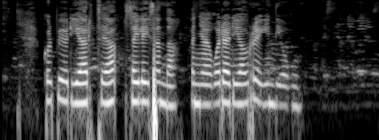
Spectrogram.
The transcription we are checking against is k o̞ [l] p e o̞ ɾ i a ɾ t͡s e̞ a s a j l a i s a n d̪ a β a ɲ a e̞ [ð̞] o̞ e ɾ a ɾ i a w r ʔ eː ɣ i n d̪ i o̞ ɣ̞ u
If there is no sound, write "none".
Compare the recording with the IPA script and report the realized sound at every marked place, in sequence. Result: l, ɣ̞

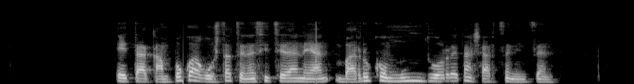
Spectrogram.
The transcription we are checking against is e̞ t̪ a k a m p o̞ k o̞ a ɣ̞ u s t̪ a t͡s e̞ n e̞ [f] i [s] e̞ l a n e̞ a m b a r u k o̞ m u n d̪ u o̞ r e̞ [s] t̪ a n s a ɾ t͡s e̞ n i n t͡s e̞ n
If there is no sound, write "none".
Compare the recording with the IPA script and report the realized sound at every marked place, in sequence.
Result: s, t͡s, none

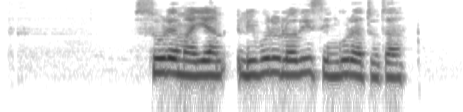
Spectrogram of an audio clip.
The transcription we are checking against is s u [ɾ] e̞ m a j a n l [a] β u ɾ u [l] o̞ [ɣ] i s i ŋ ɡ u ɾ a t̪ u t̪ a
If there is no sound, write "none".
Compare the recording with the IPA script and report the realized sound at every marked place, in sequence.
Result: ɾ, i, l, ð

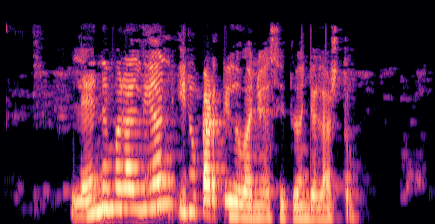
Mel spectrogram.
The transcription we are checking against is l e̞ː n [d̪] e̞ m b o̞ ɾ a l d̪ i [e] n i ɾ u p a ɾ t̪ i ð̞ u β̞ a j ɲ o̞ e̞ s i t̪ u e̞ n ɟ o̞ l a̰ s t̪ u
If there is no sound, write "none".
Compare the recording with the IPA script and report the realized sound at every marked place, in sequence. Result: d̪, a

